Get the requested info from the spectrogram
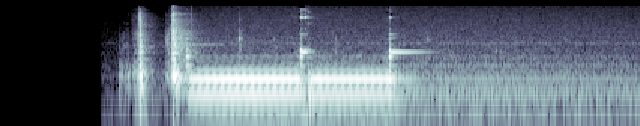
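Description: A short intro jingle: two sharp clicks, then a held musical chord, struck again twice, that fades away after about two and a half seconds.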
